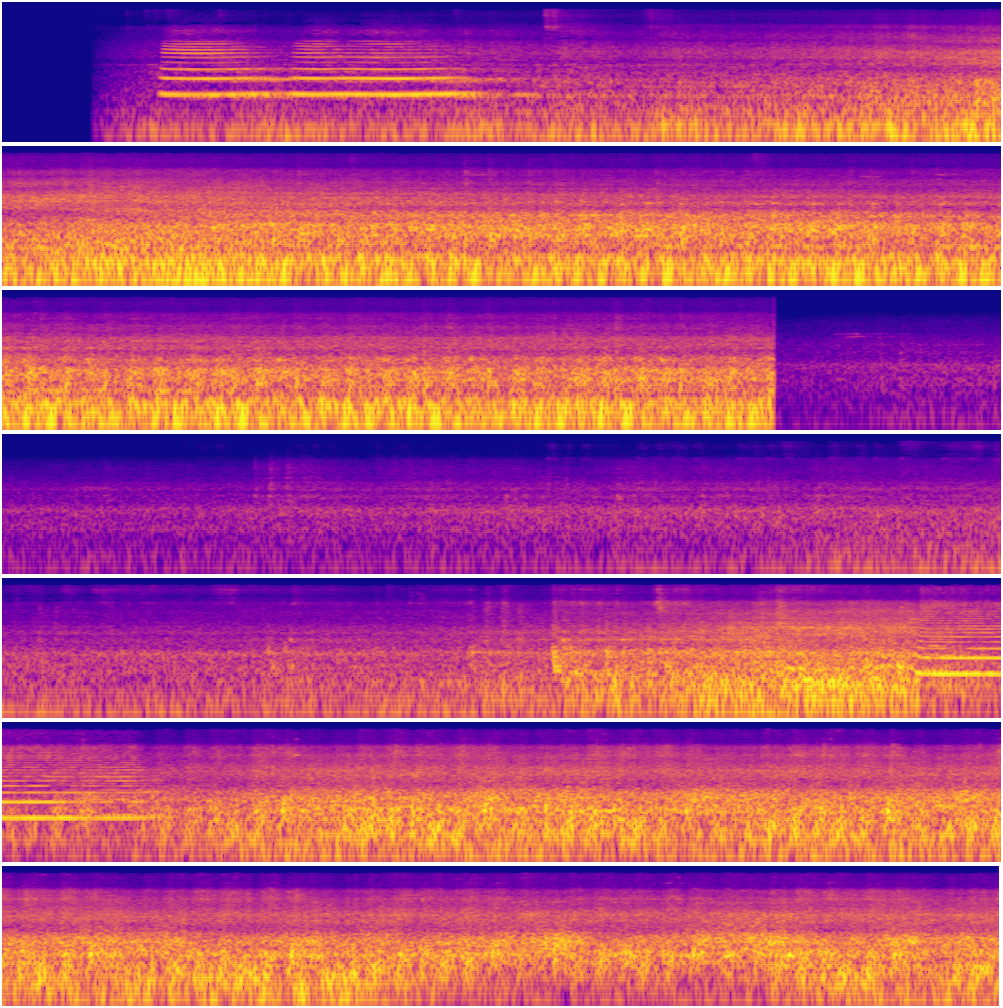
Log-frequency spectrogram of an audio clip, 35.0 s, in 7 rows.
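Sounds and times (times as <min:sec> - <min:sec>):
train coaches rumbling past: 0:00.5 - 0:34.9
locomotive horn: 0:00.7 - 0:02.8, 0:24.5 - 0:25.9
wheels clicking on rail joints: 0:15.4 - 0:34.9.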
